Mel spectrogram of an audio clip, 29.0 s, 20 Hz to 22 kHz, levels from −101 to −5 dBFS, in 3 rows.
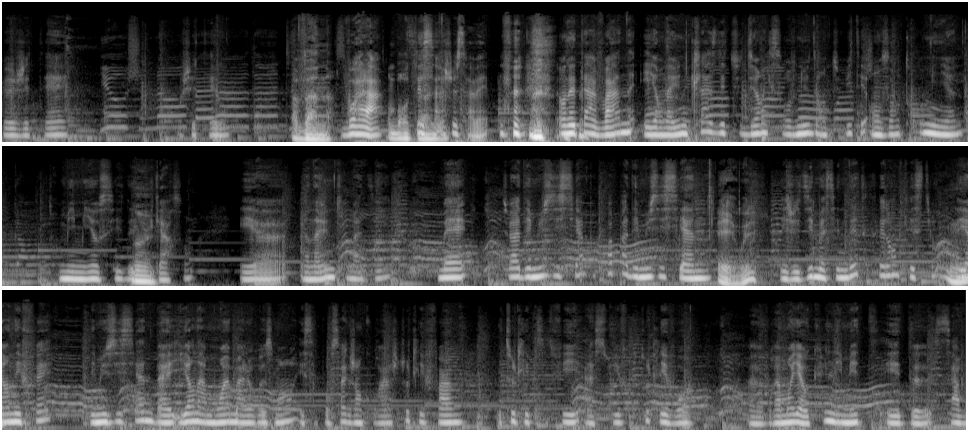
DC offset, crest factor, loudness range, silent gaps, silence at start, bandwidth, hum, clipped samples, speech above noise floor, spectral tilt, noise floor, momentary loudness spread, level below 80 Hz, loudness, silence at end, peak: under 0.1%; 22 dB; 10 LU; none; 0 s; 13.5 kHz; none; under 0.1%; 22 dB; -8 dB/octave; -52 dBFS; 17 LU; -46 dBFS; -30 LUFS; 0 s; -8 dBFS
